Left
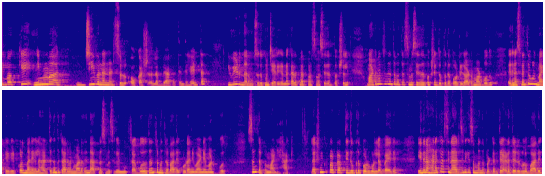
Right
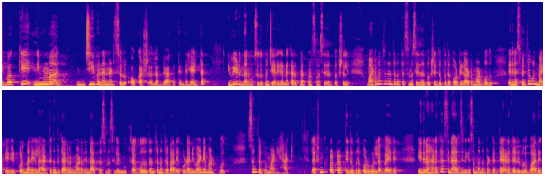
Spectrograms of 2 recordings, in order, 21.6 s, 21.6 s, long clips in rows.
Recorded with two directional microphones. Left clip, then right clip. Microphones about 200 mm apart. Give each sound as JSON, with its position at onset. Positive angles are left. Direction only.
{"t": 0.1, "sound": "speech", "side_deg": -15}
